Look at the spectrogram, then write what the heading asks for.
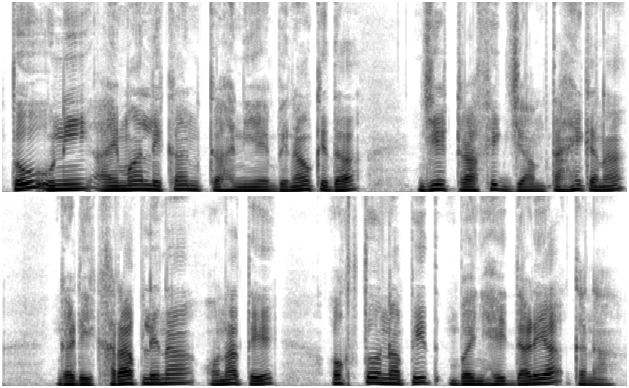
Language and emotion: Santali, neutral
